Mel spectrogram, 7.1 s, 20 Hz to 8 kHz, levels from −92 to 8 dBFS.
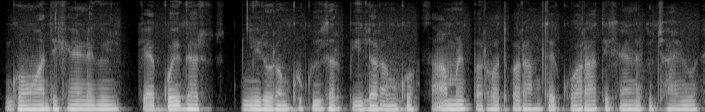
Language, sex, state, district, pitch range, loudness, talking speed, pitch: Hindi, male, Uttarakhand, Uttarkashi, 105-110 Hz, -18 LUFS, 185 wpm, 110 Hz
